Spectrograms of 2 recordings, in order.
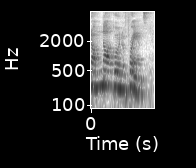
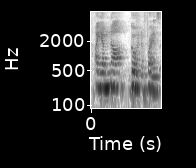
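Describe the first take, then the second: First: Said in the usual way. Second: Full "I am" with a firm hit on "not"; emphatic restatement. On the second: Retold or imitated. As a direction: punch "am not" in "I am not going to France". Acted quote, emphatic restatement.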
